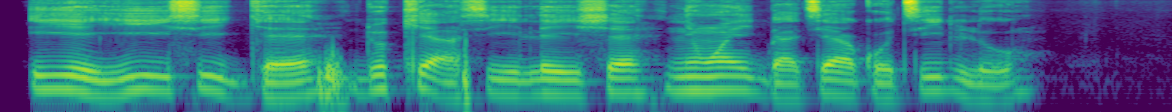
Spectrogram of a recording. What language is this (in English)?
Yoruba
